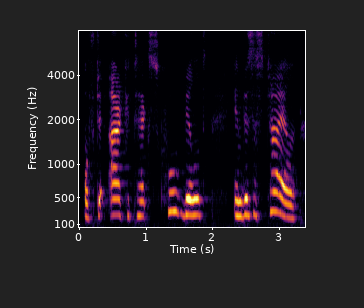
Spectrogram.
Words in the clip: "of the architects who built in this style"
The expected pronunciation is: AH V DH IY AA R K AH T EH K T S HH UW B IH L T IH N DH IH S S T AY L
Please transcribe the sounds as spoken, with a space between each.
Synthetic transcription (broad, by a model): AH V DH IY AA R K AH T EH K T S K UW B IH L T IH N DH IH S S T AY L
